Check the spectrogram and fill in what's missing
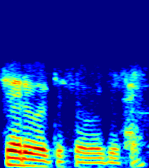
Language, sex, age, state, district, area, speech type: Tamil, male, 18-30, Tamil Nadu, Thanjavur, rural, conversation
